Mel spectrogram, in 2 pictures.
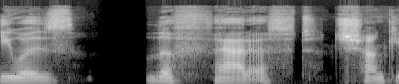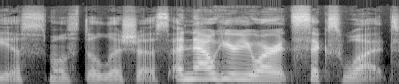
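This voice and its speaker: A woman with a plain, everyday voice speaks at a fairly slow pace and fairly low pitch with ordinary pitch variation, in a very clean recording with a silent background. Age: 40s. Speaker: podcast host and birth doula. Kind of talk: casual chat.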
